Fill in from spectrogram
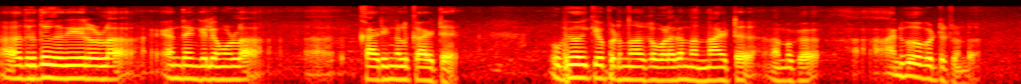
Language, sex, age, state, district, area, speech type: Malayalam, male, 45-60, Kerala, Alappuzha, rural, spontaneous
